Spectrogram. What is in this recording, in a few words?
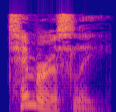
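"timorously", British English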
